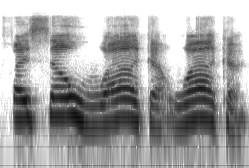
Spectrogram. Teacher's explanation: واو پہ اگین دیکھیے میں نے آواز کو تھوڑا سا ابھاری ہے، یعنی تھوڑی سی اونچی ہوئی ہے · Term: نبر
